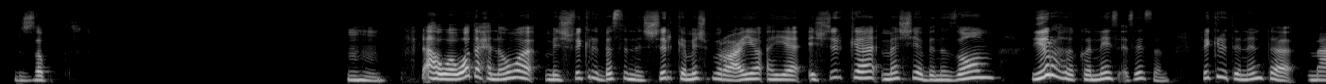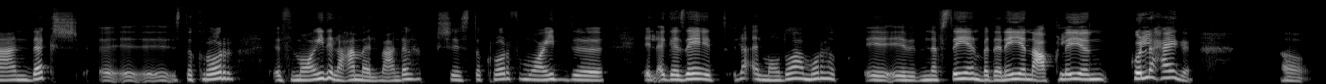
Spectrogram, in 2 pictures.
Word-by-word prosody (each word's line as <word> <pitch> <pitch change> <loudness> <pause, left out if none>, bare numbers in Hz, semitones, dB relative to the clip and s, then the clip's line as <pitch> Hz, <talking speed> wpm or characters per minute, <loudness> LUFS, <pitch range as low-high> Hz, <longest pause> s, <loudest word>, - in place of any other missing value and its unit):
بالضبط. 190 +2 -7 2.7
اهم، 190 -4 -2 0.4
لأ، - - +5
هو 245 -1 +7
واضح 360 -6 +2
إن 235 -2 +2
هو 280 +1 +3
مش 215 -3 -2
فكرة 280 +2 -3
بس 255 +3 -2
إن 240 -3 +1
الشركة 265 +7 -1
مش 260 +3 0
مراعية، 240 +2 +3
هي 225 -2 +1
الشركة 300 +5 -1
ماشية 265 +3 0
بنظام 240 +10 +1 0.4
يرهق 265 - +4
الناس 250 +5 +1
أساسًا، 185 - -7 0.3
فكرة 290 -2 -3
إن 220 -1 -1
أنت 260 -8 -1 0.2
ما 205 0 -3
عندكش، 210 +6 -2 0.2
آآ، - - -12
آآ، 170 0 -10
آآ - - -16
استقرار 235 +6 -1 0.5
في 200 +1 -9
مواعيد 205 +7 +2
العمل، 195 -6 -1
ما 175 - -6
عندكش 235 +5 -6
استقرار 215 +4 -4
في 250 -1 -14
مواعيد 220 -1 -1 0.7
الأجازات، 225 0 +1
لأ 260 +1 -8
الموضوع 215 +6 -1
مُرهق، 255 0 0 0.3
آآ - - -9 0.4
آآ، 185 - -4
نفسيًا، 205 +6 +2
بدنيًا، 215 +2 +2
عقليًا، 235 +6 +3 0.2
كُلّ 280 +4 +6
حاجة، 295 - 0 0.9
آه. 170 -3 -9
235 Hz, 115 wpm, -23 LUFS, 205-265 Hz, 2.7 s, هو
